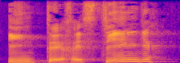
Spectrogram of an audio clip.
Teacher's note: Enfin, il y a un E à l'écrit, mais on ne l'entend pas.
